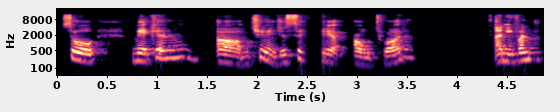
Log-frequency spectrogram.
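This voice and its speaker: A woman's voice: medium pitch, sing-song, slow pace, poor audio. A young adult woman telling her personal faith story to a women's group, conversational and often checking in with her listeners. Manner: conversational, with frequent fillers and "right?". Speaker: speaker at a women's ministry talk. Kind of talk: personal testimony to a women's audience.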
